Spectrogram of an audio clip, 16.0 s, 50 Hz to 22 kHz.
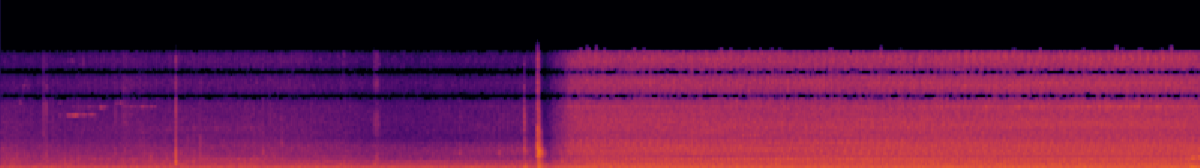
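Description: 2012 Nissan Rogue's 2.5-litre four-cylinder engine idling steadily, heard close up over the open engine bay from about halfway through. Before that there is a duller low rumble, and there is a single sharp click just before the change.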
